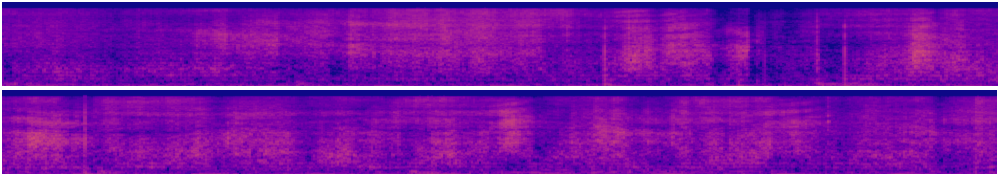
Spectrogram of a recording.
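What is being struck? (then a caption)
Paperback book with paper cover. Long nails tap and rub the paper cover of a thick blue paperback book held upright above a stack of books. The result is soft, steady tapping mixed with dry, papery scratching and rubbing that repeats in a quick, fairly regular rhythm.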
